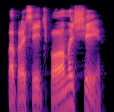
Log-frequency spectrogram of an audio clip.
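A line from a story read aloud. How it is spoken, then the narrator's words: Thoughtful. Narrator (Russian): задумчиво повторил Маран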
